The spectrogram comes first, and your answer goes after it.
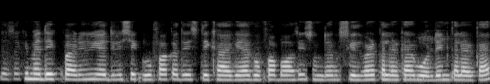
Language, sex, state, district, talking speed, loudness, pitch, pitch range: Hindi, female, Bihar, Katihar, 340 wpm, -15 LUFS, 220 Hz, 215-230 Hz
